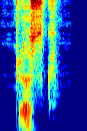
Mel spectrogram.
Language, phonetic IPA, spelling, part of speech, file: Polish, [plusk], plusk, noun / interjection, Pl-plusk.ogg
